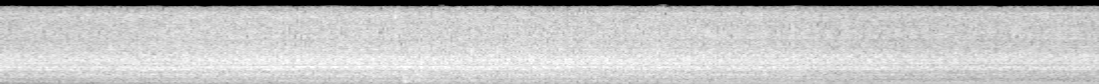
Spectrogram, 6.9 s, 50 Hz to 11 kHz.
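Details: Mazda Miata (1990–2005 generation) idling right after timing belt and water pump replacement, radiator flushed and fresh coolant added, accessories on to check belt tension: steady, even hum with no knocks, ticks or belt squeal; healthy engine.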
